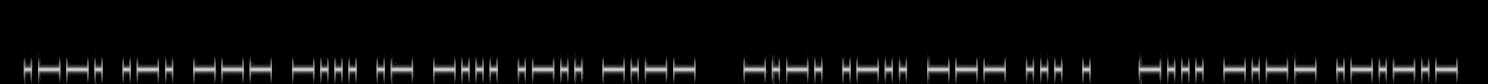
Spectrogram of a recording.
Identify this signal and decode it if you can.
Morse code, heard as a keyed tone, about 17 wpm, 700 Hz. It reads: PROBABLY CLOSE BY.
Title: Sentences from Top 1000 Words - Review Part 4 - 17wpm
